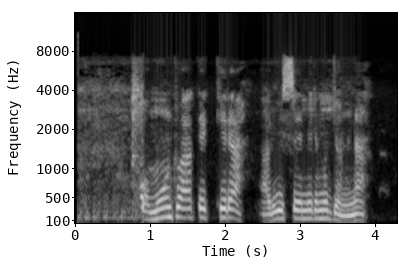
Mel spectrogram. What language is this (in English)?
Ganda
